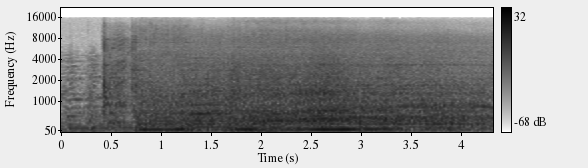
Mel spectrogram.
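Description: A car driving off, its engine and tyres swelling to a peak about midway and then easing, over background music.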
